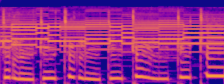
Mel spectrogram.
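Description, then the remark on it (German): An old mobile phone rings in a darkened room with a quick, bright electronic melody of short repeated notes, loud, with a faint low buzz of its vibration underneath. No one speaks. “eines alten Handys und die Vibration.”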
